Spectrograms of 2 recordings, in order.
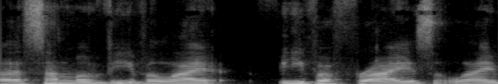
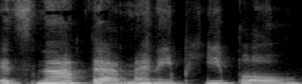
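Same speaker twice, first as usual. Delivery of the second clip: mock, whiny, complaining voice; 4 semitones higher than usual. Mocking annoying people's complaint, mock-whiny voice. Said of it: "Whiny voice implied".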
